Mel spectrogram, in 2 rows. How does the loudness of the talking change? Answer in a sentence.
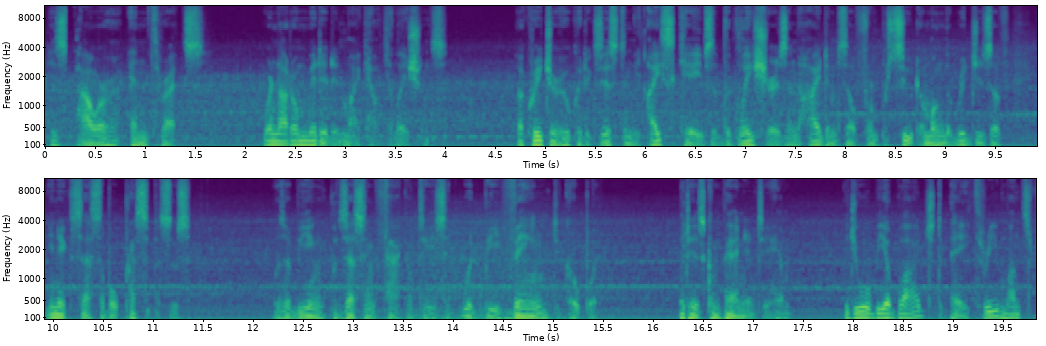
The volume of the talking stays about the same.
